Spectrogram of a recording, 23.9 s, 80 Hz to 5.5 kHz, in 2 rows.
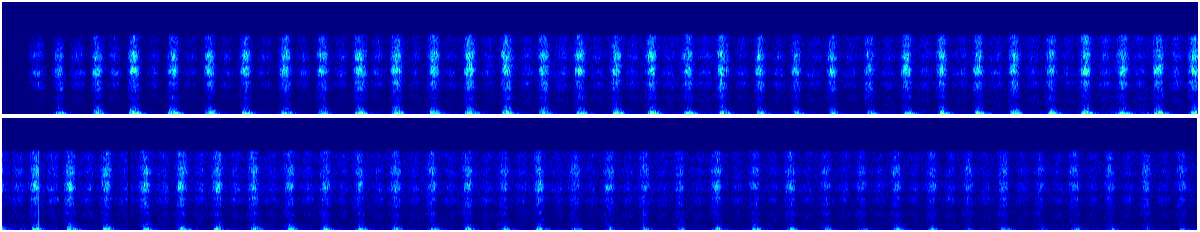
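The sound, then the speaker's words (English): Breath of fire yoga breathing, done as a seated stretch: many rapid, forceful exhalations at a steady pace of about two per second. The rhythm stays even and unbroken with no talking. “The breath to be using is breath of fire, and we're going to do this for 2 minutes.”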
